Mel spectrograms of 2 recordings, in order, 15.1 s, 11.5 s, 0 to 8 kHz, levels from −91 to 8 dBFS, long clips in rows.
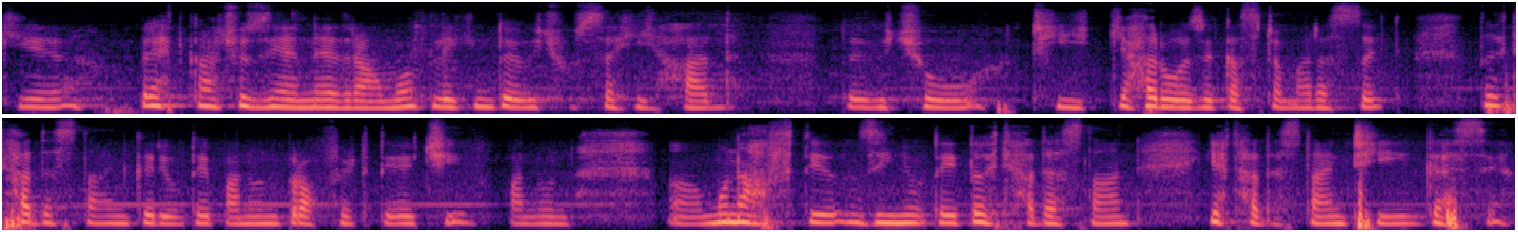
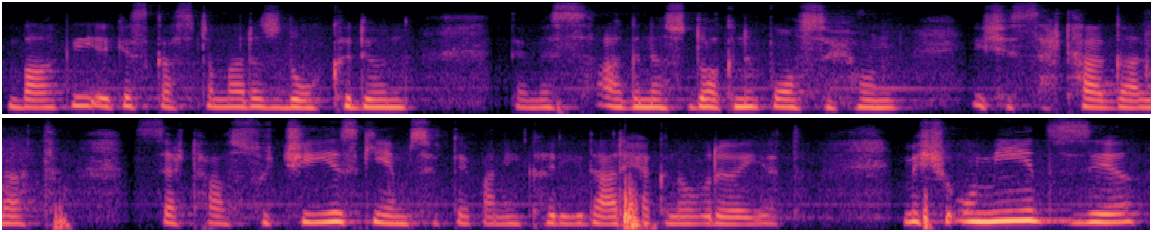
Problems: none marked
